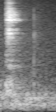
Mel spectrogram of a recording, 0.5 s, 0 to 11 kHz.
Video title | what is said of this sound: Thursday - Preschool Circle Time - Oceans (6/17) | it sounds a little bit hard almost like a rock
